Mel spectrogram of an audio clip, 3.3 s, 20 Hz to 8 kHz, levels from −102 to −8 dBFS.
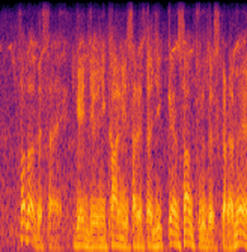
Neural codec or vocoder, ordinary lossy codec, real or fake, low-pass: none; Opus, 16 kbps; real; 7.2 kHz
